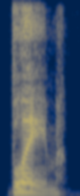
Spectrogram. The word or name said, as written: blame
